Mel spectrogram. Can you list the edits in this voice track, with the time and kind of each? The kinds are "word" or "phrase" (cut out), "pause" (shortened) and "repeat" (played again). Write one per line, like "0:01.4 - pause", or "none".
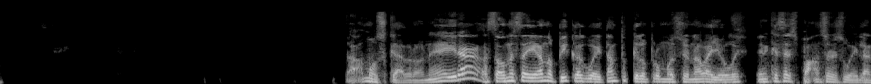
0:07.5 - pause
